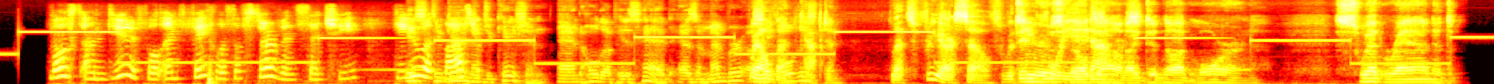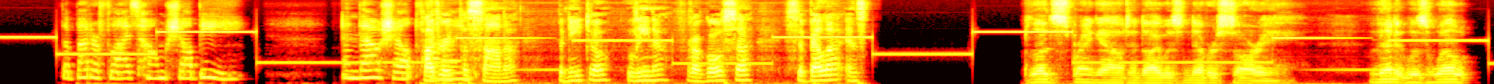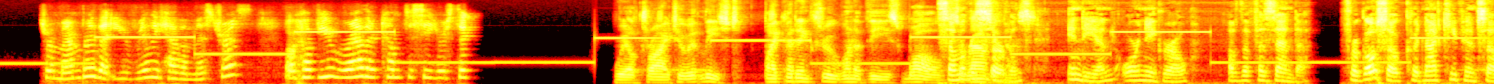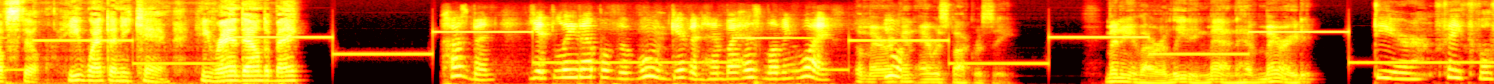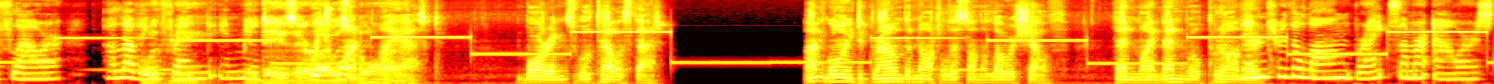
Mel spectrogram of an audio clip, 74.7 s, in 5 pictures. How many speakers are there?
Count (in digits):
6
